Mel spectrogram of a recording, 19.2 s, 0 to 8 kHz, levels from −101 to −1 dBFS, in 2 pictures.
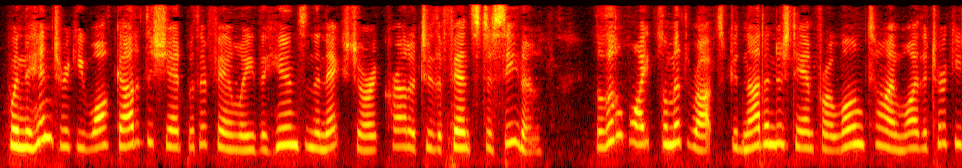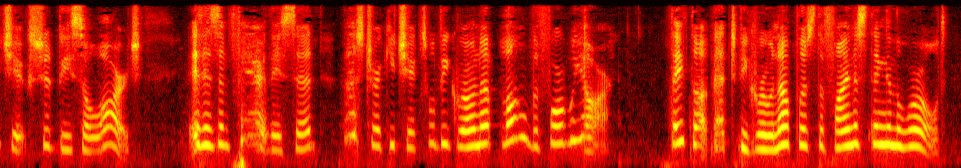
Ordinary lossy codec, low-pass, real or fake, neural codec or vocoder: MP3, 48 kbps; 7.2 kHz; fake; codec, 24 kHz, 0.9 kbps, WavTokenizer, medium speech release version 1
